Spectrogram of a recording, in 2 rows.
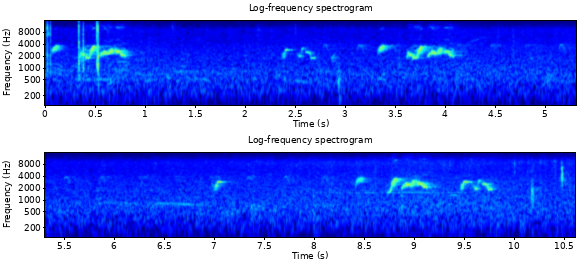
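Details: Red-whiskered bulbul at Kim Bôi, Vietnam, on 6 April 2017, singing a fighting song against a caged decoy bird during trapping. Short bubbly warbled phrases come in bursts a few seconds apart over a faint steady hiss.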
